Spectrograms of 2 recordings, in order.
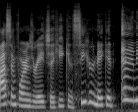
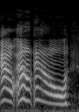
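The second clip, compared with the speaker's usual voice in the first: repeated mock pained yelps, high-pitched, one after another; 6 semitones higher than usual. Recapping a scene, acting out a woman's pained shout. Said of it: "but shouts".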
